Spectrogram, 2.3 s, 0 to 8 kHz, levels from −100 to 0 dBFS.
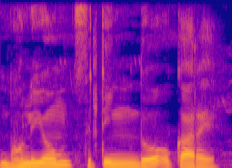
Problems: background sounds at intervals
